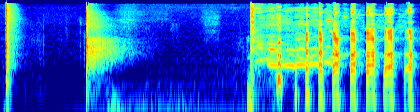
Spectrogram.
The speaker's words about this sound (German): Das war eine halbe Stunde, das Klatschen war eine halbe Stunde später irgendwie. Das hat auch gerade absolut gehangen.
